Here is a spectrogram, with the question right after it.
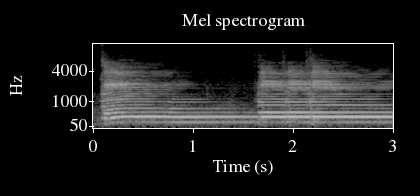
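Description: A single electric guitar note picked on the 5th fret of the A string and bent up a whole step, carrying a distorted, effects-heavy tone; it sustains, is re-picked around midway and rings out loud and close.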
